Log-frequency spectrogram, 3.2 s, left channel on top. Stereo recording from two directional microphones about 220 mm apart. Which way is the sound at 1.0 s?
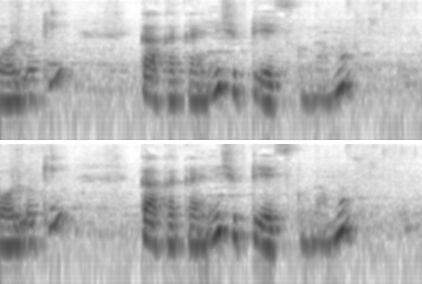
35° right (ahead or behind).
